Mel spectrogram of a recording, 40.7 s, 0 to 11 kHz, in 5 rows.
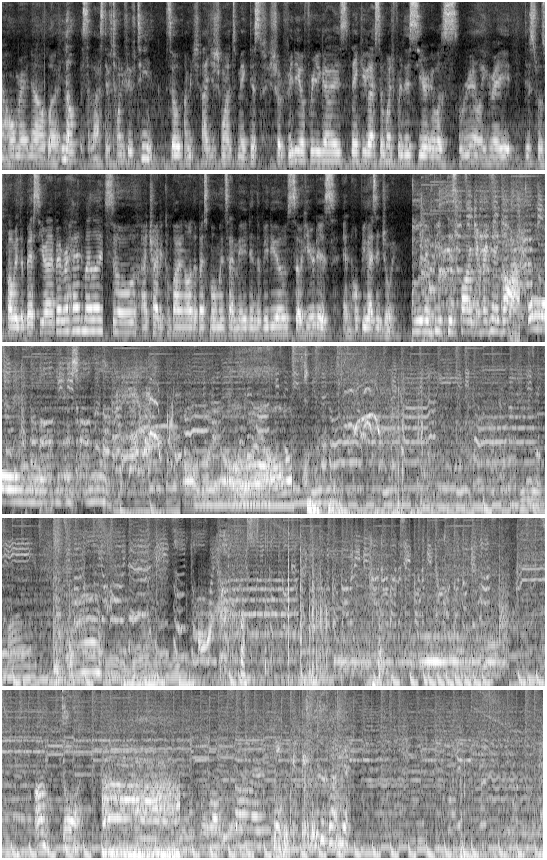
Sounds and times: Speech: 0.0 - 18.0, 19.0 - 20.8
Music: 14.3 - 40.7.

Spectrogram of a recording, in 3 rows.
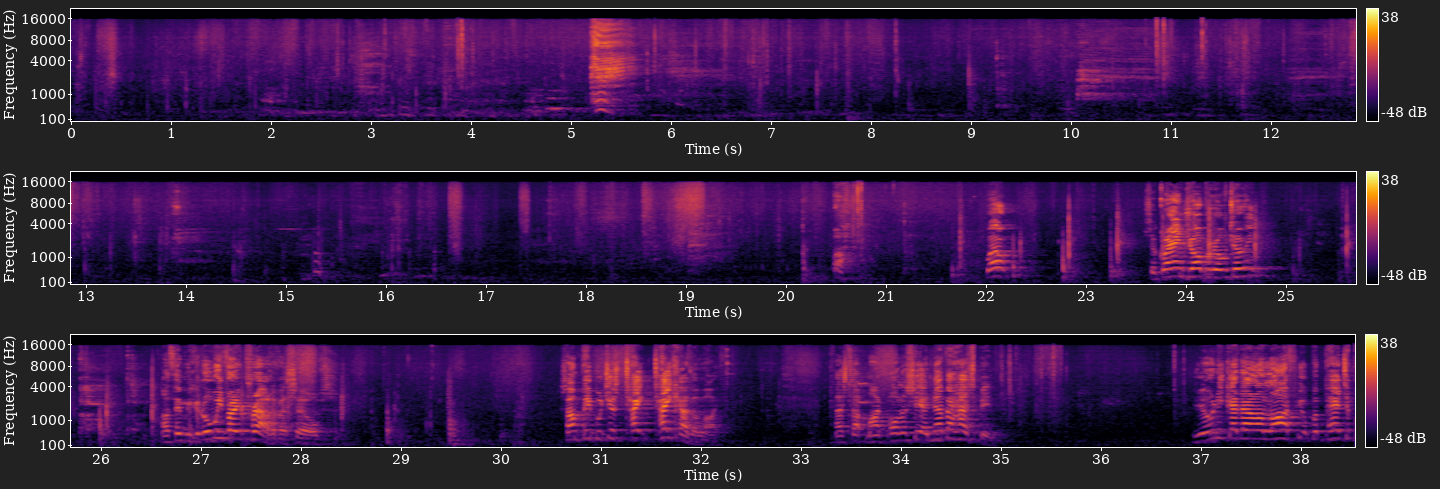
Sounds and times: Inside, large room or hall: 0.0 - 38.5
Speech: 26.6 - 28.4, 30.6 - 32.3, 33.3 - 35.1, 36.9 - 38.5.

